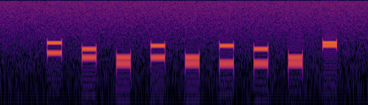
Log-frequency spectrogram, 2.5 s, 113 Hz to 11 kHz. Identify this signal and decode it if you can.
Multi-frequency trunk signalling (R1, as on North American trunks), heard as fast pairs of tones, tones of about 100 ms. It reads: KP 5181741 ST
